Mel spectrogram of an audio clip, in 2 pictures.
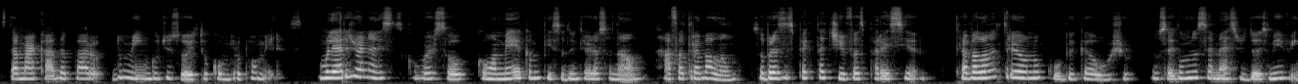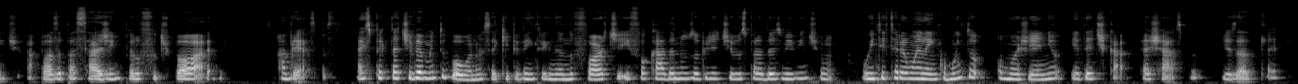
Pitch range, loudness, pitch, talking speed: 250-290 Hz, -20 LUFS, 265 Hz, 170 wpm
